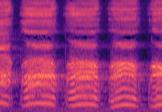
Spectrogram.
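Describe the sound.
Four loud, nasal hen quacks blown on a duck call, each drawn out with a slight rise and fall in pitch, in a steady even rhythm with brief gaps between them.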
